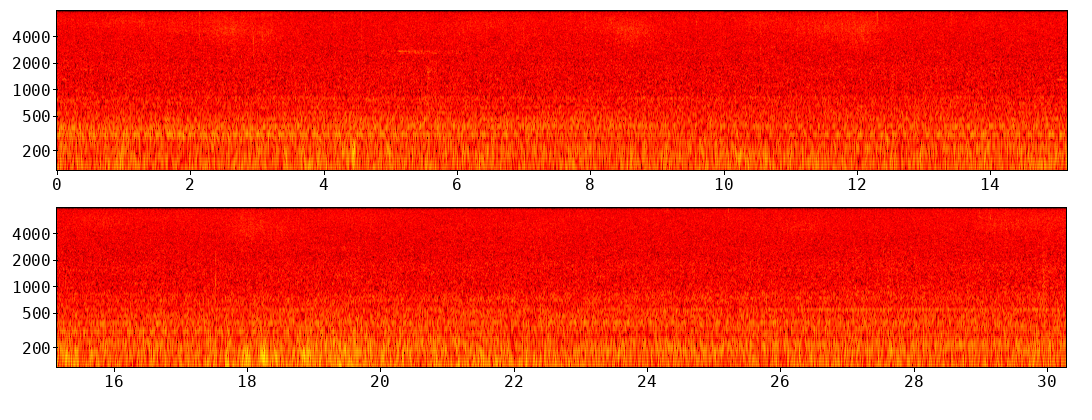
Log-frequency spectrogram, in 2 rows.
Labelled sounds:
5.1	5.7	vessel noise, 1.6 to 3.1 kHz

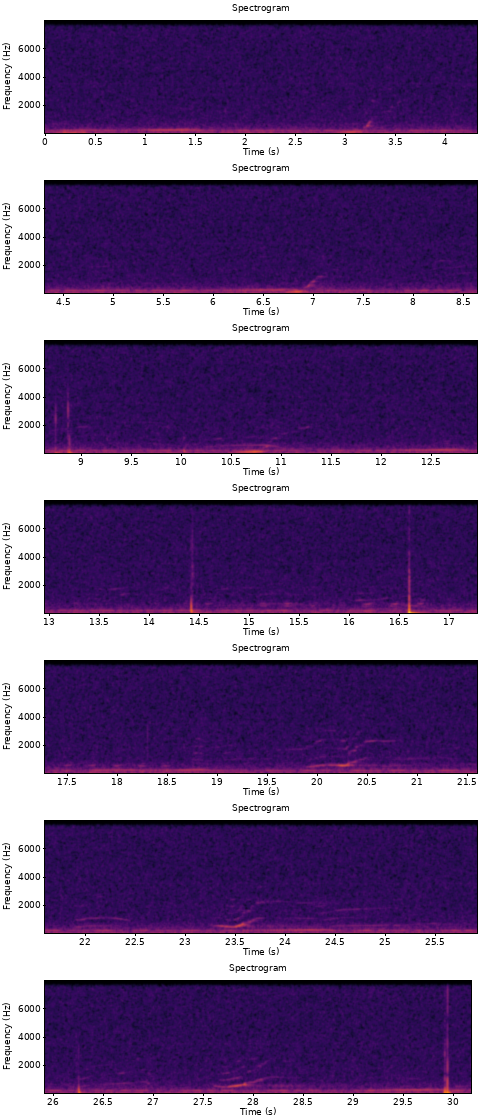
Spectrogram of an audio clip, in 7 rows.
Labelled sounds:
19.7	20.8	humpback whale, 0.80 to 2.4 kHz
21.9	22.5	humpback whale, 0.90 to 1.2 kHz
23.6	23.8	humpback whale, 0.80 to 1.2 kHz
24.5	25.0	humpback whale, 1.6 to 1.8 kHz
27.7	28.3	humpback whale, 0.80 to 1.2 kHz

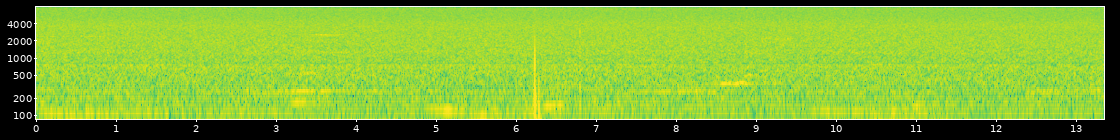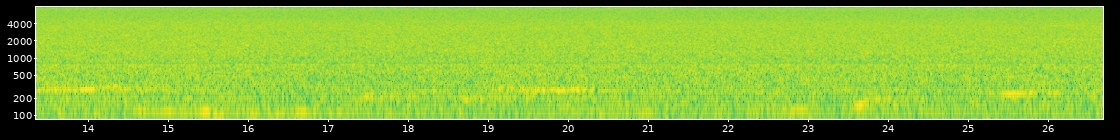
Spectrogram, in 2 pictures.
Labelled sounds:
3.5	3.8	humpback whale, 2.4 to 2.7 kHz

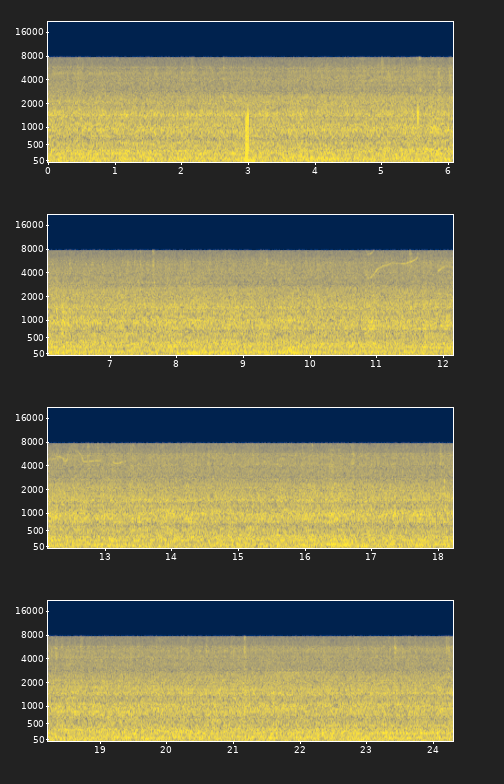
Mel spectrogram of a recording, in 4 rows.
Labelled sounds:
11.1	11.6	killer whale, Bigg's (transient), 4.9 to 5.9 kHz

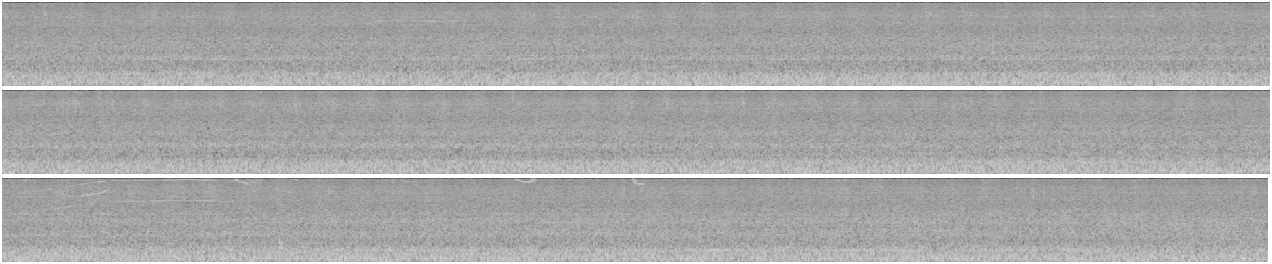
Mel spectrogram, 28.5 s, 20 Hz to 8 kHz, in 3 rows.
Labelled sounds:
3.0	3.4	killer whale, Bigg's (transient), 4.1 to 4.3 kHz
19.8	20.6	killer whale, Bigg's (transient), 3.7 to 7.6 kHz

